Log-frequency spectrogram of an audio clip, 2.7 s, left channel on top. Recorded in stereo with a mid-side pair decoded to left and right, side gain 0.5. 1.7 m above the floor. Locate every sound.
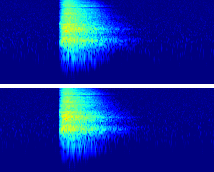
0.7 s breathing: 60° right, 1.4 m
